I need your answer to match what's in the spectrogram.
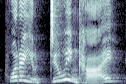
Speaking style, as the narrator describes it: Gerda cried

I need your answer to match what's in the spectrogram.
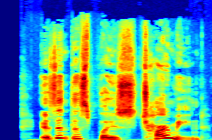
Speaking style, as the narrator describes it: Betty exclaims

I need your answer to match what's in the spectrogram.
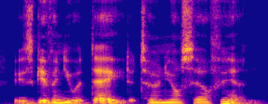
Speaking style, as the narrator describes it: murmured Brayden

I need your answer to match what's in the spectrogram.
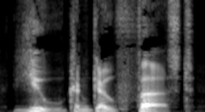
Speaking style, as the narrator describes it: Ron snarled

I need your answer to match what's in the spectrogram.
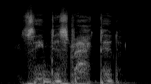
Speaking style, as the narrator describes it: he whispered

